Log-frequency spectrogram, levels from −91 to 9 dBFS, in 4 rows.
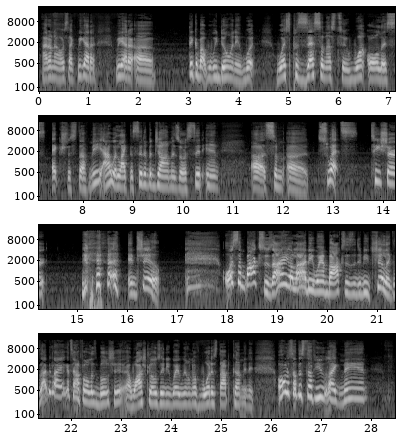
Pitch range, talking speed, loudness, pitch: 185-255 Hz, 190 wpm, -21 LUFS, 210 Hz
